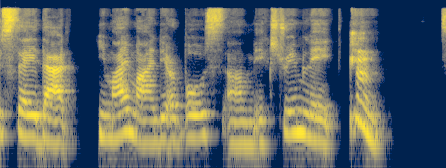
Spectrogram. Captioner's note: clearing throat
